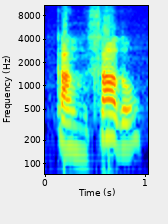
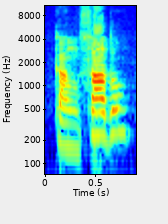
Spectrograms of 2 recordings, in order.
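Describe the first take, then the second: Both takes have the same delivery.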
